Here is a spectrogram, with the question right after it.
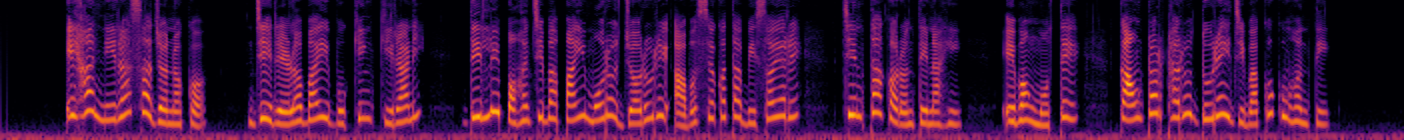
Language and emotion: Odia, sad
